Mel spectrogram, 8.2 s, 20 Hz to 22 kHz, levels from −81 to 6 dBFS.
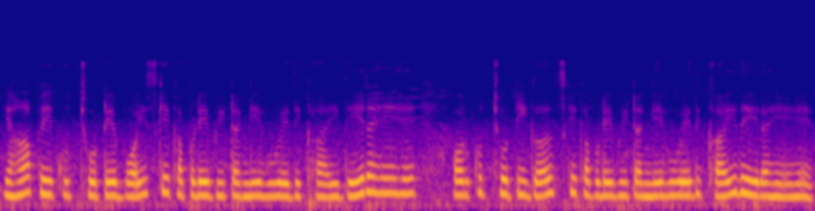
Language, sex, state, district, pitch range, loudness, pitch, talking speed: Hindi, male, Rajasthan, Jaipur, 225-255 Hz, -13 LUFS, 235 Hz, 200 wpm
